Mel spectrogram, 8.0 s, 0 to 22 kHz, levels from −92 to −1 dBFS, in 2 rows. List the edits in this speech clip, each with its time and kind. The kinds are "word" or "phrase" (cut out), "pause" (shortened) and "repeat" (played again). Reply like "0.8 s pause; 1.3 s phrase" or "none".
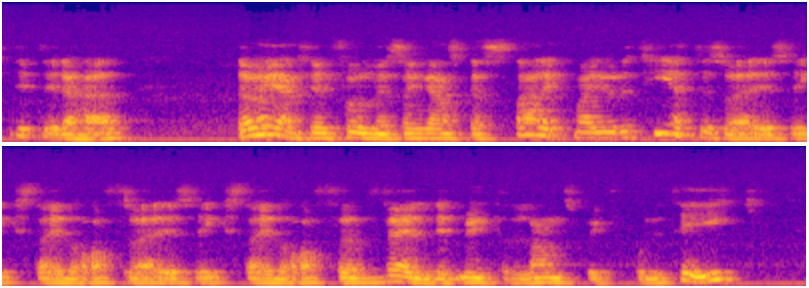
4.6 s repeat; 6.5 s word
